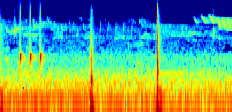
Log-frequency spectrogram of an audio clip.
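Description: A few sharp clicks and knocks, with three quick hollow plops in a row about half a second in. Birds chirp faintly in the background.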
